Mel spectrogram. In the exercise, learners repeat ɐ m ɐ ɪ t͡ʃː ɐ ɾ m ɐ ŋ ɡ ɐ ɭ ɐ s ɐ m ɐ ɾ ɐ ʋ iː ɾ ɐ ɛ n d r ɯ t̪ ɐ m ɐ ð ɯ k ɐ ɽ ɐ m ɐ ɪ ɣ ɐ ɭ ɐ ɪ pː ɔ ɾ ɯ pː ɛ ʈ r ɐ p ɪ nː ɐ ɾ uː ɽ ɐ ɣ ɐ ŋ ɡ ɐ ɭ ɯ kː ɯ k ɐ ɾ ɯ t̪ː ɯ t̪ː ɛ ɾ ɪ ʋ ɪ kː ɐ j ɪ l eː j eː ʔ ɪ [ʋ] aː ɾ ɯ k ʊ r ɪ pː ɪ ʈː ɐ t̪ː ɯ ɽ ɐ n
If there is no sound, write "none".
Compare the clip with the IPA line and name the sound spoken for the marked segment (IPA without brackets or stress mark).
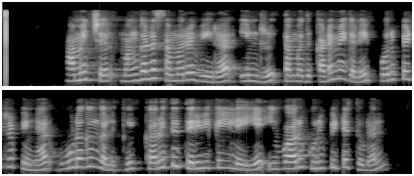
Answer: ʋː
